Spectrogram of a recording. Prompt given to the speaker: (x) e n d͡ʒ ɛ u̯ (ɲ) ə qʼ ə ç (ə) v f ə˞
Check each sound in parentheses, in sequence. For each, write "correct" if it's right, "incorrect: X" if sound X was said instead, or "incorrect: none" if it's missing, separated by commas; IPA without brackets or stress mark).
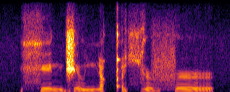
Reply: correct, correct, incorrect: ə˞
